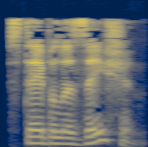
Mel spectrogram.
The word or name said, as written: stabilization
